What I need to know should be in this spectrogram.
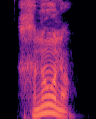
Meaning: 1. mucus, snot 2. someone easy to manipulate 3. homosexual, gay
- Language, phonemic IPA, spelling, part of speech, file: Moroccan Arabic, /xnuː.na/, خنونة, noun, LL-Q56426 (ary)-خنونة.wav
